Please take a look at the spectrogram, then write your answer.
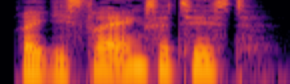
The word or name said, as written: registreringsattest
